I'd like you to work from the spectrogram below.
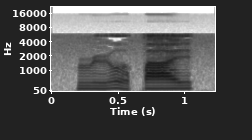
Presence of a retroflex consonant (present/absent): present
